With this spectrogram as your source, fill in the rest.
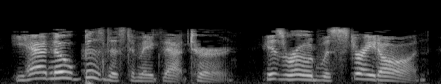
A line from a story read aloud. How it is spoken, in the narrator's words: said the man roughly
